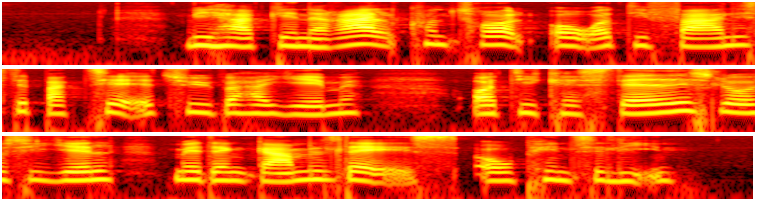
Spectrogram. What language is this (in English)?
Danish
